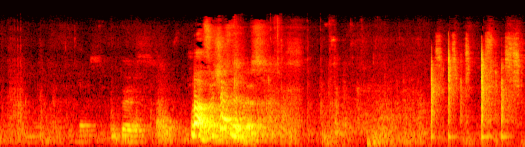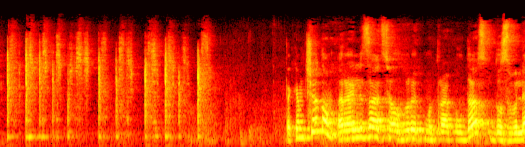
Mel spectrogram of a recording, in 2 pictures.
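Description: A man lectures aloud in a room with some echo.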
